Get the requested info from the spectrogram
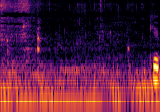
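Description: Faint wet sizzle of a chili mixture of vegetables, beans, corn and tomatoes cooking in a steel pot, with a few soft stirring sounds from a wooden spoon.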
